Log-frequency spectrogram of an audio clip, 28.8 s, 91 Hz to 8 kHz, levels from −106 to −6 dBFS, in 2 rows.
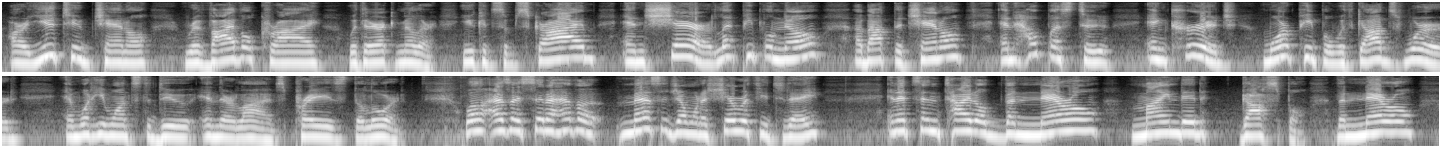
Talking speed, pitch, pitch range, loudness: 135 wpm, 185 Hz, 165-220 Hz, -17 LUFS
